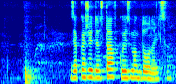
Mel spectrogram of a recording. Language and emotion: Russian, neutral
